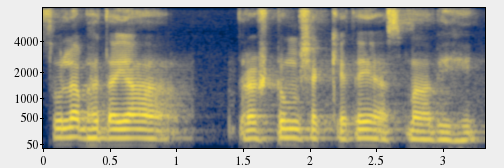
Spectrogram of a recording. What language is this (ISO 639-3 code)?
san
